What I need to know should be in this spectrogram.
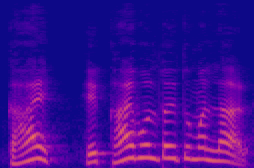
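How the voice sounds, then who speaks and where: A man's voice: high-pitched, fairly quick, lightly acted. A man reading the lines of a proud, scornful wealthy sister in a soap recap. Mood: angry.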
